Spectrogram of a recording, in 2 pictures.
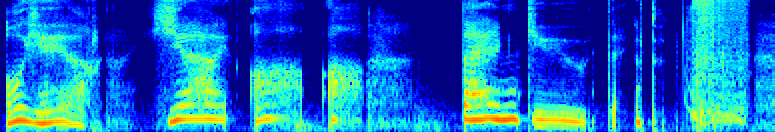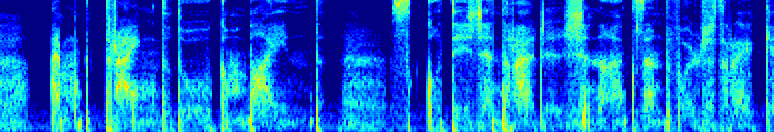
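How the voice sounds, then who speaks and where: Slow, soft-whispering ASMR streamer woman. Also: high voice, gravelly. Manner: playful, jokey broken English in a put-on Russian accent. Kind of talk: whispered script reading and chat. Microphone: streaming microphone.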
